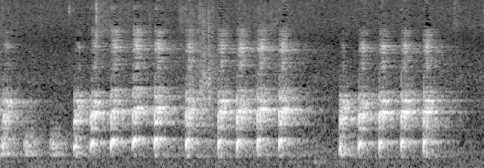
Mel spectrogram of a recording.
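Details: A chicken gives a run of short, nasal clucks, about a dozen in quick uneven bursts, with a brief pause before a final group; played as an example of bird sound production.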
